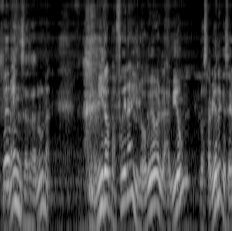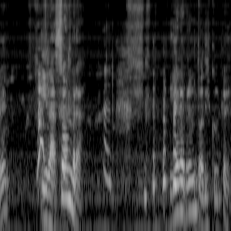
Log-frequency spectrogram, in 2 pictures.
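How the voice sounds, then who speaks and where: A man's voice: high-pitched, moderate pace, long pauses, slight background noise. A man from Latin America casually telling a personal story, acting out the quoted dialogue. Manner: animated, acts out quoted dialogue. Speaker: storyteller in conversation.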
